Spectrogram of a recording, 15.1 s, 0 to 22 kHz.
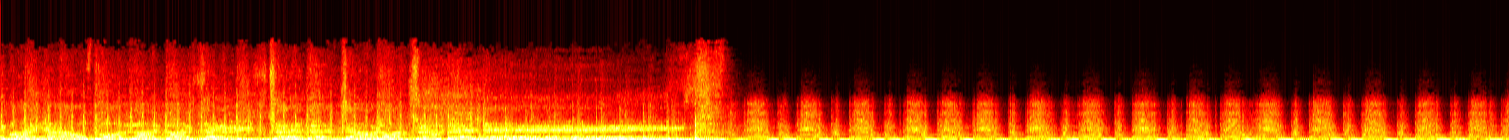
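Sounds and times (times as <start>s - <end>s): low bass notes: 0.0s - 7.7s
electric guitar picking: 0.0s - 15.0s.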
